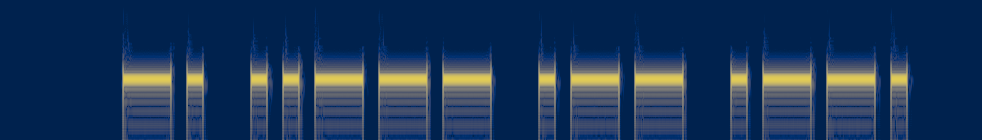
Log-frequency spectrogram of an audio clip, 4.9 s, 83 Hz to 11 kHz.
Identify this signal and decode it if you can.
Morse code, heard as a keyed tone, about 15 wpm, 700 Hz. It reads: N2WP
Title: USA Call Signs - 4x Character Spacing - 15wpm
